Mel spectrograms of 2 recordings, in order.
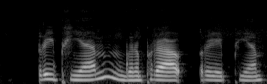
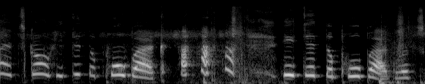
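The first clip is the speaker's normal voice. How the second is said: high-pitched excited cheer; 11 semitones higher than usual. Real, not acted. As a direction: cheer him on, thrilled. Celebrating teammate's move.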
